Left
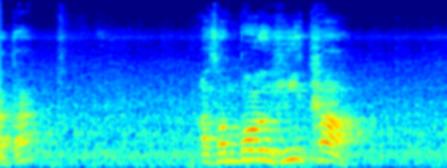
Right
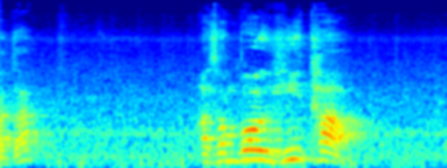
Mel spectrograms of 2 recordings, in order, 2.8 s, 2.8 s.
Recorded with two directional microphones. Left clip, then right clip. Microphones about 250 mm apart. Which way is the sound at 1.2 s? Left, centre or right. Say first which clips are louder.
Right 3 dB; centre.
